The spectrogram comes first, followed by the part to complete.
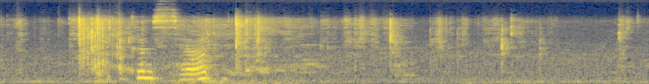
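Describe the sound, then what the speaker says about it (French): Scissors snipping paper for a junk journal, with short crisp cuts and rustling spread through the clip, close and fairly quiet under someone speaking French. "ce que je vais faire, c'est que je vais couper"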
